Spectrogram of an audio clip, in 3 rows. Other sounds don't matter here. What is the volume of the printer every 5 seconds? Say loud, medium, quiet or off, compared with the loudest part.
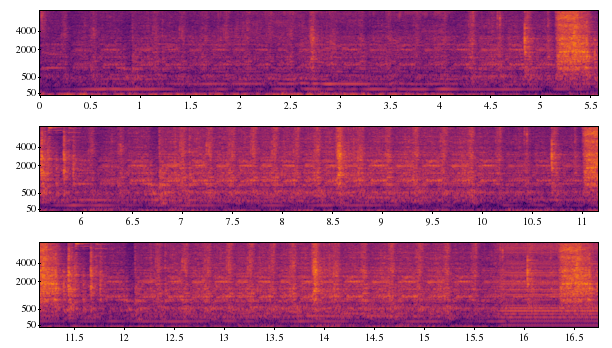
medium, loud, loud, loud.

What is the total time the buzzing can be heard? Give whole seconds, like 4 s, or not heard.
17 s.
